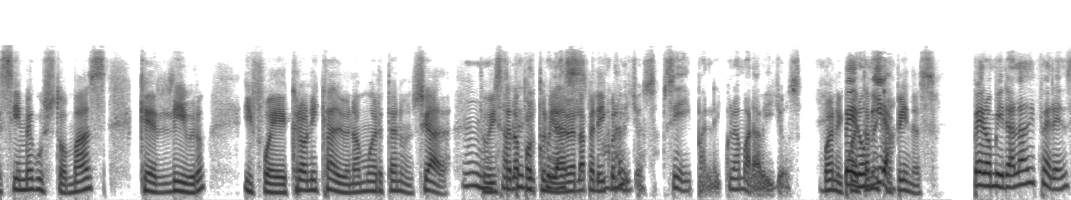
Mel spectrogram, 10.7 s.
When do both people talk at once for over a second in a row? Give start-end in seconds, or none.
4.6-6.3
